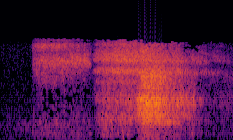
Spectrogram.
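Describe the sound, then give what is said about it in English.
A deep breath taken slowly, with two long, soft, airy phases that swell and fade in a quiet setting. “Okay, big breath.”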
